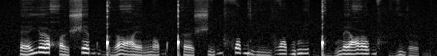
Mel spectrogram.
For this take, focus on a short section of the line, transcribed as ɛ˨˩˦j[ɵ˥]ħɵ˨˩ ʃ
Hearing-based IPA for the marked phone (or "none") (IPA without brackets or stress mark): œ˥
